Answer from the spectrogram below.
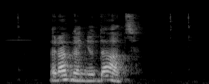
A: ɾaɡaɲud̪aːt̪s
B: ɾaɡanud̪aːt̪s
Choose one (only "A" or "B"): A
